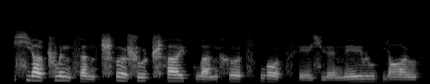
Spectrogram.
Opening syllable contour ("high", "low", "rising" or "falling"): falling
